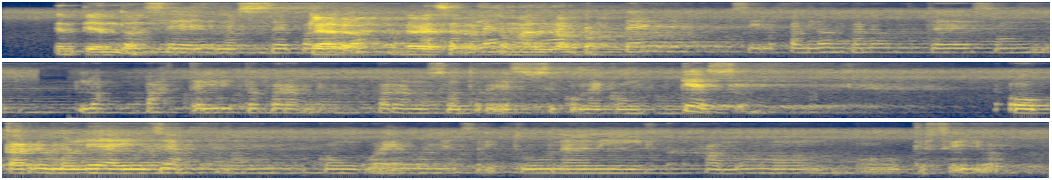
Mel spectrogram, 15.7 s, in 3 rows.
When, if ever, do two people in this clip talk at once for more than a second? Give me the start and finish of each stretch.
1.5-2.9

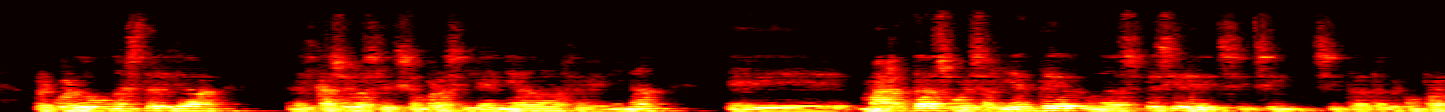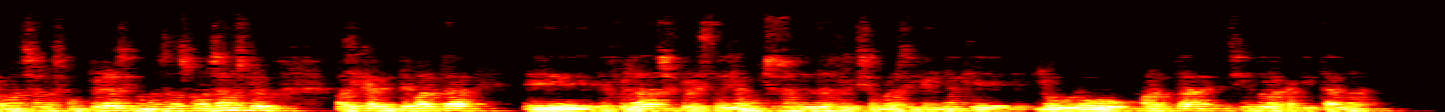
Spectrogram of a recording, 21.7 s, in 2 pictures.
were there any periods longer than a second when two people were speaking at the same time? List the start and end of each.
none

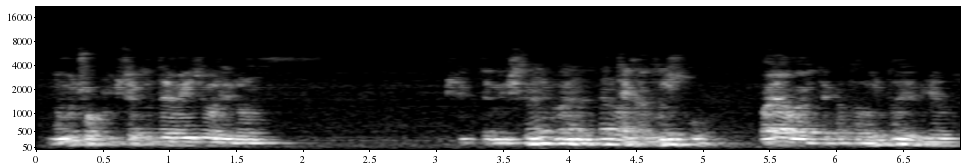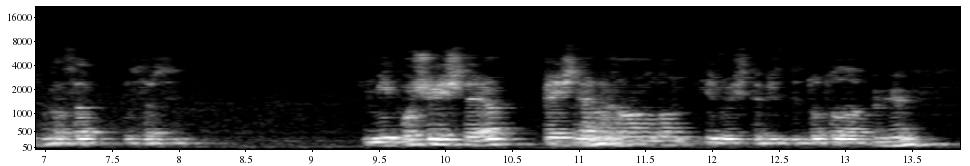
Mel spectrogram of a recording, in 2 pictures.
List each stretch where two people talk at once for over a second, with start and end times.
3.6-4.8

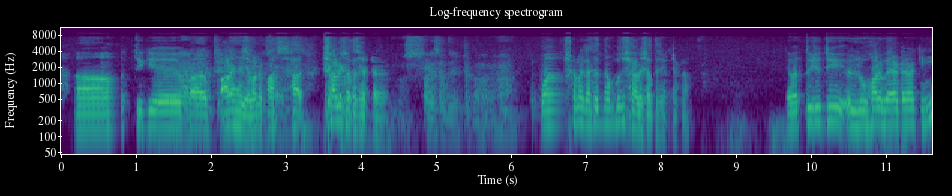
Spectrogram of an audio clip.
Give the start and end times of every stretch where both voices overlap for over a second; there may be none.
1.5-3.0

